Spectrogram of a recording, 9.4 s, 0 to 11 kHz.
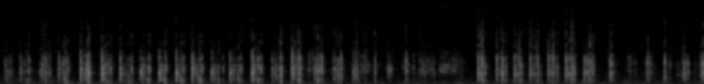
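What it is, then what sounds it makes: Plastic toothpaste tube. Fingertips tap fast on a small, soft, hollow plastic toothpaste tube held upright in both hands, making a rapid run of dry, clicky taps with a crinkly, papery edge. The taps are bright, centred around 2 kHz with almost no low end, and each dies away instantly. There is a brief lull around the six-second mark before the quick tapping resumes.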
